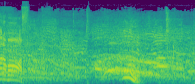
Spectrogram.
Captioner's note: crowd chatter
